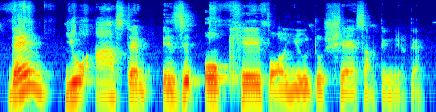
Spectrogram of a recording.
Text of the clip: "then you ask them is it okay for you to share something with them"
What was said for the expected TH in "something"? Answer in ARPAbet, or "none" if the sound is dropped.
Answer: T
